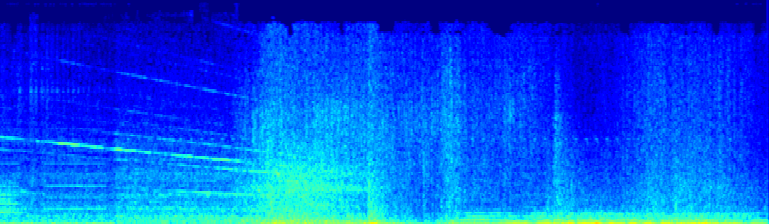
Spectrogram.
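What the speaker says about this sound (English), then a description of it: "Moments later, the aircraft plunges into the hillside." An aircraft's roaring engines descend in pitch before a deep rumbling impact as the plane slams into a hillside, followed by crashing debris and a lingering low drone, all loud and close.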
